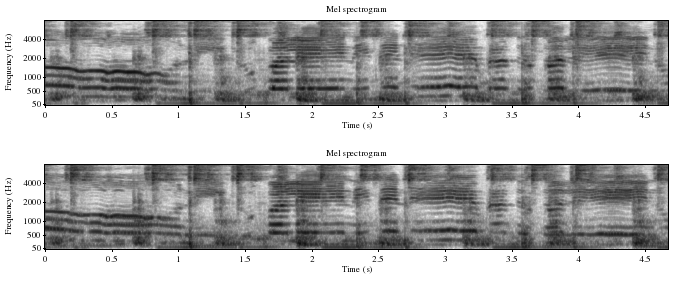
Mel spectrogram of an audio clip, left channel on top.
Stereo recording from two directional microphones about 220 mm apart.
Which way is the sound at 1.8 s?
35° right (ahead or behind).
